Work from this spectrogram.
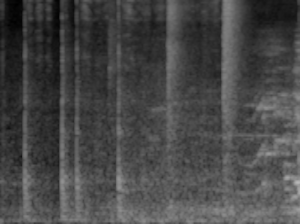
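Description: Marker or chalk writing a statement on a classroom board during an accounts lesson, with short scratchy strokes at irregular intervals and a steady low room background.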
